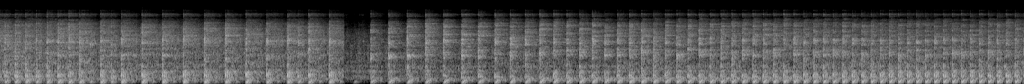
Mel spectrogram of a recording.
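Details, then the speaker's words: 1957 Gard'n Mast'r tractor, Briggs & Stratton series 23 9hp engine, long parked, after debris blew out of the motor and muffler: single-cylinder chuffing that nearly dies around 3.5 s, then picks up unevenly; too rich, carburetor flooding, fuel problem not fixed. "not running right but it is running sounds like it's way too rich"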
